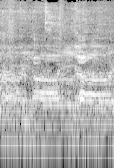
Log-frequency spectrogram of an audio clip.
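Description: A group of men singing a slow melody together, voices held on long notes.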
